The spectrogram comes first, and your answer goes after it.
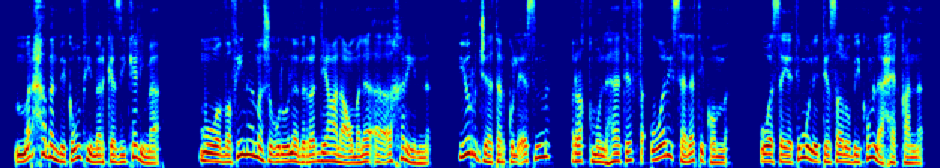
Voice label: IVR On Hold Voicemail Greetings

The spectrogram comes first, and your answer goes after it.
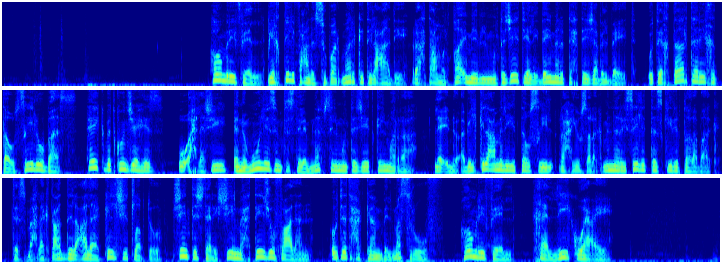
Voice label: Arabic Narration Voice Overs

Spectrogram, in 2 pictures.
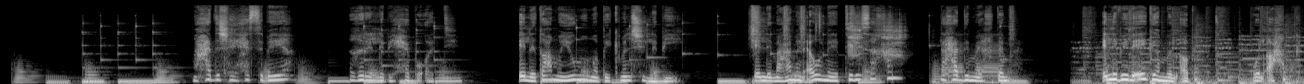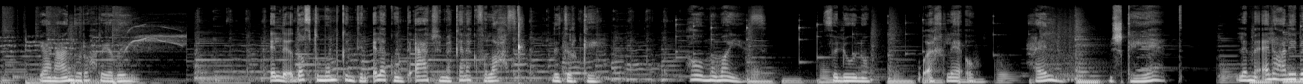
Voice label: Arabic Egyptian

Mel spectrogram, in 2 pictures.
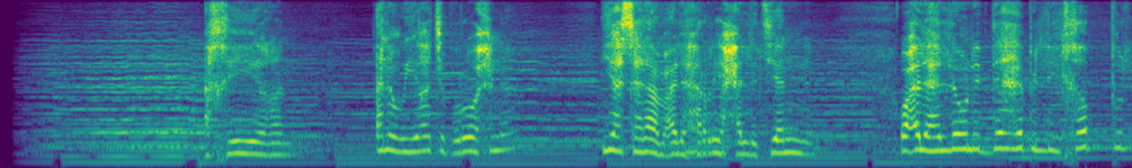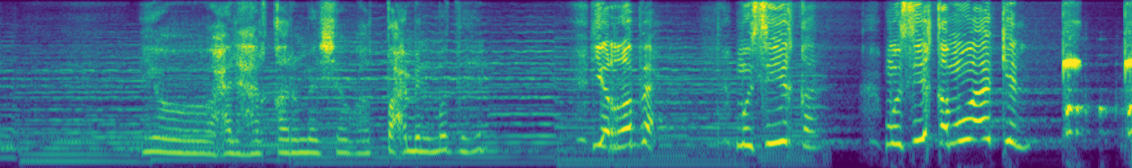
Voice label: Arabic Corporate Narrations

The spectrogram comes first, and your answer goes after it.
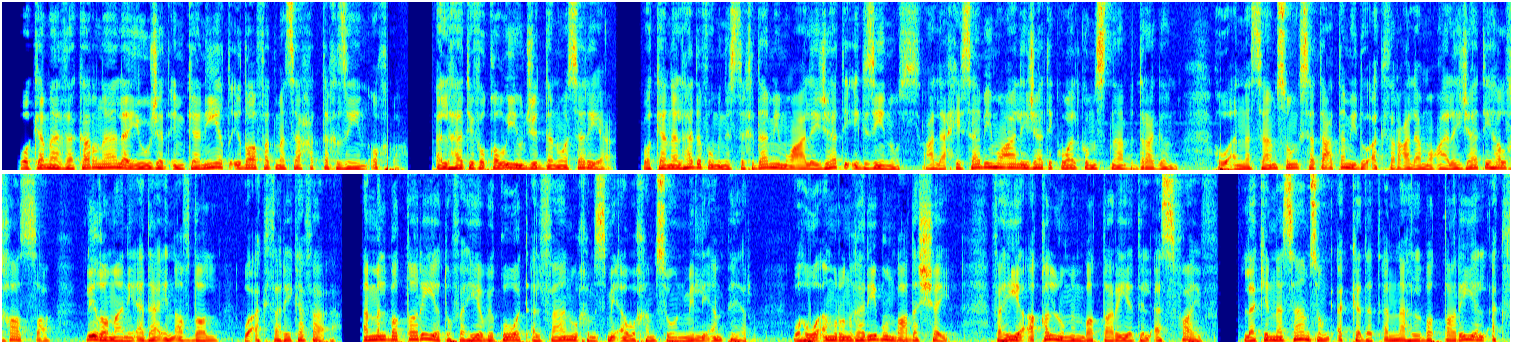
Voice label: Arabic Explainer Video Voice Overs

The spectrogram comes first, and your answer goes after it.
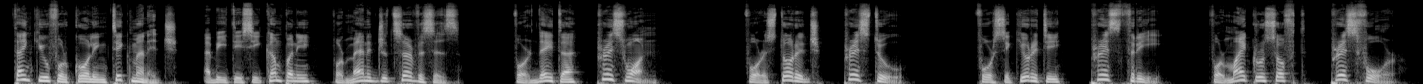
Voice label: English IVR On Hold Voicemail Greetings

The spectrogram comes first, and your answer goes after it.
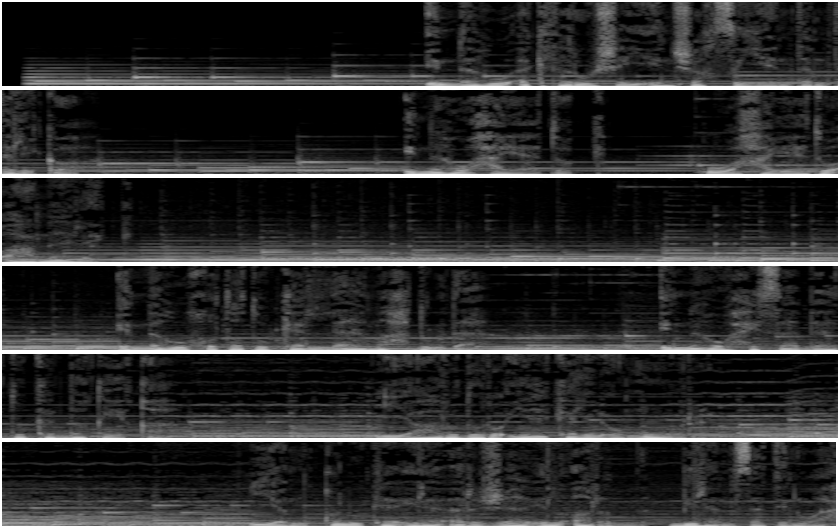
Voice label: Radio TV Commercial Voice

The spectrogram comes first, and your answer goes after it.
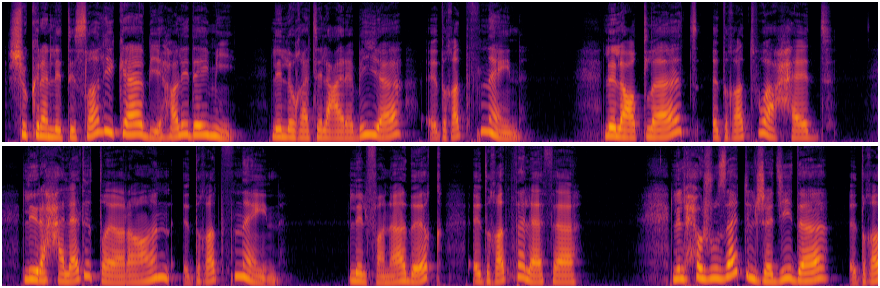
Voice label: Arabic IVR On Hold Voicemail Greetings

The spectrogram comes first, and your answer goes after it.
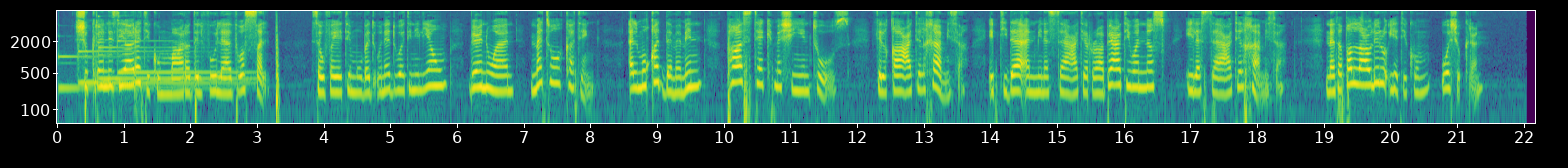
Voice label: Arabic IVR On Hold Voicemail Greetings

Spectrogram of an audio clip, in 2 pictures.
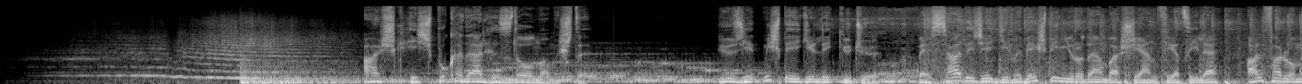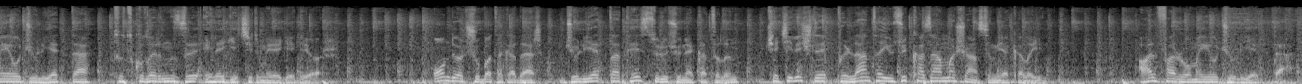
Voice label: Explainer Video Voice Overs

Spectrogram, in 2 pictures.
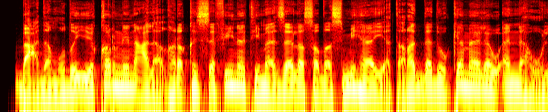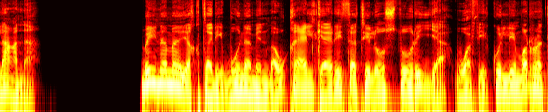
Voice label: Arabic Explainer Video Voice Overs

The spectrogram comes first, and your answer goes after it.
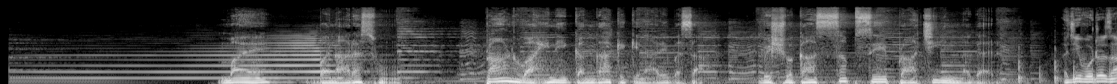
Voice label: Explainer Video Voice Overs

